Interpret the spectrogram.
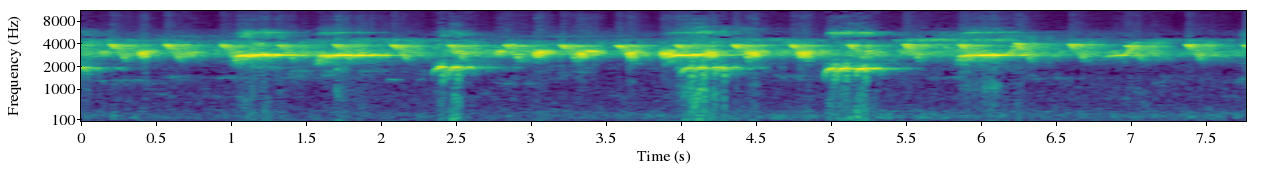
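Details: Common green magpie giving loud, strident, high-pitched calls, with rapid chattering from a greater necklaced laughingthrush in the background and some sharp clicks; recorded in a Thai national park (Khao Yai, Doi Intanon, Doi Suthep-Pui or Chae Son).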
